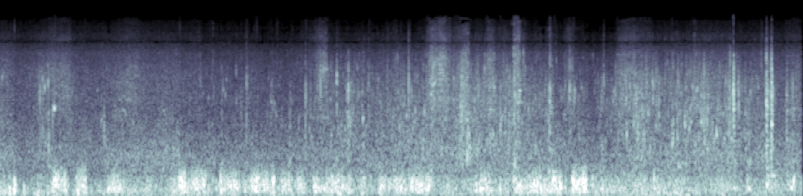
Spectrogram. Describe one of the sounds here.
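Water laps and ripples against a boat.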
